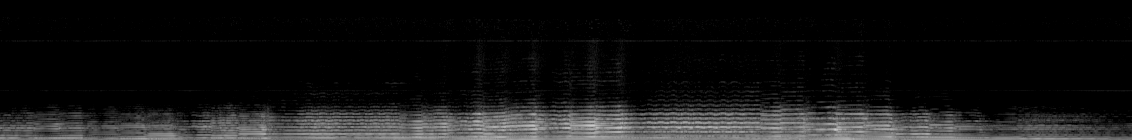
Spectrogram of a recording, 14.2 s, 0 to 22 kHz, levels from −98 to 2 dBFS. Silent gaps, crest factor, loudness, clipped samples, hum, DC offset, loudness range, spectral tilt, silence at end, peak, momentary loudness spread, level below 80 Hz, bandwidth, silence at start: none; 22 dB; -33 LUFS; under 0.1%; none; under 0.1%; 12 LU; -6.5 dB/octave; 0 s; -14 dBFS; 19 LU; -66 dBFS; 15 kHz; 0 s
